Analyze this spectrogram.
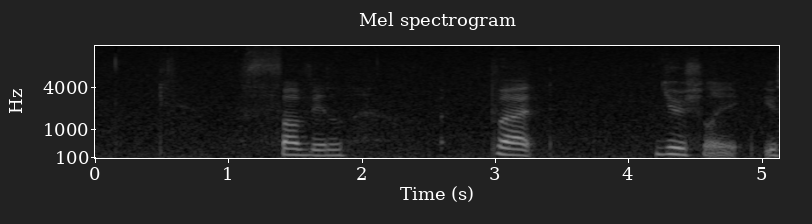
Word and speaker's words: farvel: Farvel. The A in farvel sounds like more like an O. Farvel.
